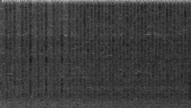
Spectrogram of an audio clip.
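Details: Four-cylinder Golf after repair: cylinder three was dead (shaking, low power) and its ignition coil was replaced; a few light clicks, then even steady idle, no stumble or miss, all four cylinders firing. Normal idle.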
